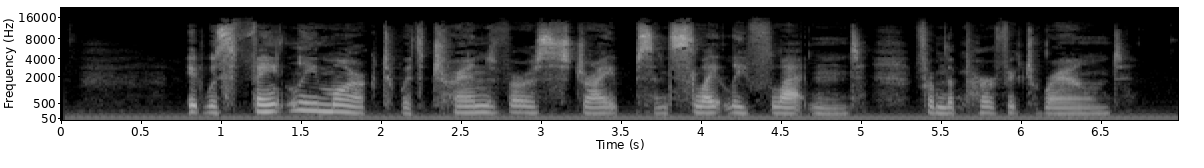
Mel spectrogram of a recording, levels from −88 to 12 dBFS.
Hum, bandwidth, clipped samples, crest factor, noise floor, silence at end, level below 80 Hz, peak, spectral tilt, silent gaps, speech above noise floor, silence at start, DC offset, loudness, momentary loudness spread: none; 15.5 kHz; under 0.1%; 24 dB; -51 dBFS; 0 s; -50 dBFS; -6 dBFS; -2 dB/octave; none; 23 dB; 0.1 s; under 0.1%; -27 LUFS; 16 LU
